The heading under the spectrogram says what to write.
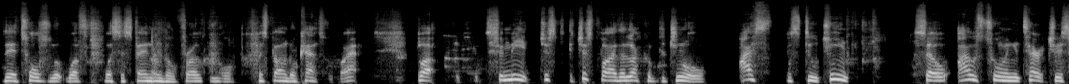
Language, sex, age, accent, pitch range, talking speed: English, male, 20-39, British, 145-170 Hz, 185 wpm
